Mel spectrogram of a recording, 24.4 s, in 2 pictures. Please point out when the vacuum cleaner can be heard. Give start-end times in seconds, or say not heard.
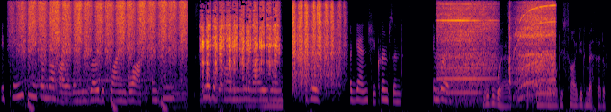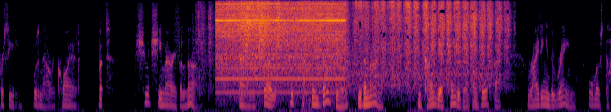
8.7-11.2, 16.5-19.1.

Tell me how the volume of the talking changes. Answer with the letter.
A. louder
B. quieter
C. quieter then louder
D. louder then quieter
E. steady
A.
